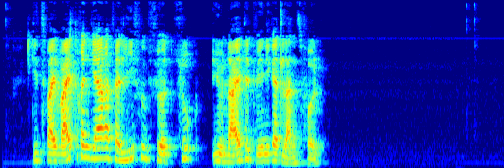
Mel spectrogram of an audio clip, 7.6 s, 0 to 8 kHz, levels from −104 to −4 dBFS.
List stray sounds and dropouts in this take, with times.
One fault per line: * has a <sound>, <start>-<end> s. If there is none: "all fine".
all fine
